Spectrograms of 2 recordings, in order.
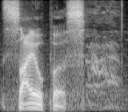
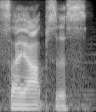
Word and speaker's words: Psyopus: We pronounced it Psyopus. That's pretty much it. Okay. Most people used to say like Psyopsis. And that was like, not Psyopsis. They're adding letters.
